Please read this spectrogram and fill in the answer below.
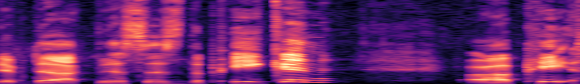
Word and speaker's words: Pekin: duck this is the Pekin Pete some people pronounce it Pete keen as P eki in Peking duck originated from Peking China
